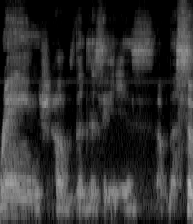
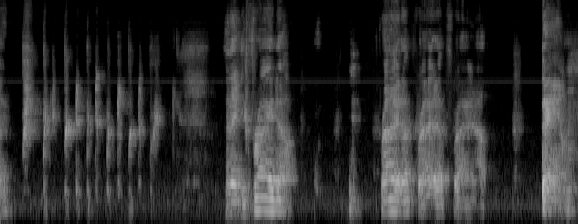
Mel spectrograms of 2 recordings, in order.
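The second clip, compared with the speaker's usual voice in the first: lightly hammed-up sponsor pitch; playful infomercial voice; mock ad read; 2 semitones higher than usual. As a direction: sell the product like a cheesy ad.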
